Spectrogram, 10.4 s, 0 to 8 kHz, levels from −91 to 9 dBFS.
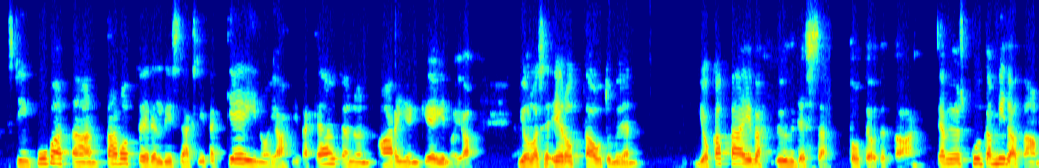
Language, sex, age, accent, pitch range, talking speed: Finnish, female, 30-49, native, 175-235 Hz, 120 wpm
